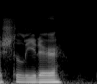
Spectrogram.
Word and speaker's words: Schlueter: and he spelled it S-C-H-L-E-V-T-O-R, Schlueter. – Schlueter. – So it's been butchered bad before. – That's so funny. – So Schlueter.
